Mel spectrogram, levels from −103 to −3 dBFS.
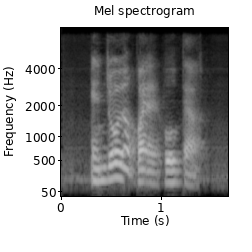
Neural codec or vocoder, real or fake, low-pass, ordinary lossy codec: codec, 16 kHz, 1 kbps, FreqCodec, larger model; fake; 7.2 kHz; none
